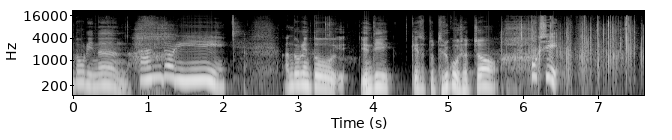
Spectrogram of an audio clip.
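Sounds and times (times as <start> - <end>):
speech: 0.0 - 2.2, 2.8 - 6.6
hard crunchy snack being chewed: 5.7 - 7.6.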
